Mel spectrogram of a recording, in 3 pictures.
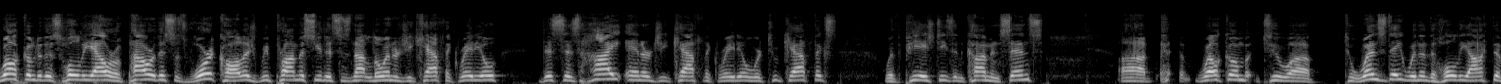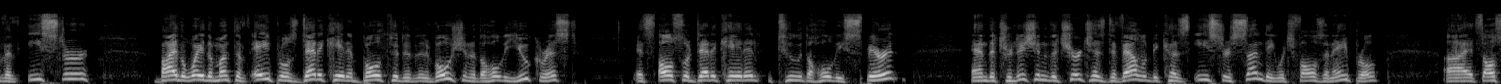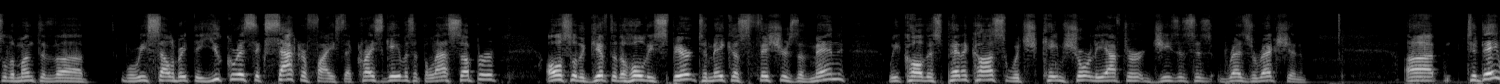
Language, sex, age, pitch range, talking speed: English, male, 50-69, 160-205 Hz, 175 wpm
